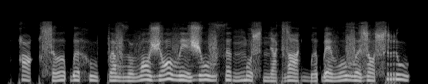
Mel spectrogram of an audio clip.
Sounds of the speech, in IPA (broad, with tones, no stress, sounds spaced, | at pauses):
q ɑ˧˩˧ q s ɤ˩˧˩ ɓ ə˧˩˧ h u˧˩˧ p ə˩˧˩ v ðˤ u˩ β ɔ˥˨ ʒ ɔ˧˥˧ β e˧˩˧ ʒ o˥˨ v θ ə˧˩ ŋ͡m o˧˩˧ s n e˩ ɡ zˤ ɛ˧˩˧ ɡ͡b ə˩˧˩ ɓ ɛ˧˩ β o˧˥˧ v ə˧˩˧ z ɔ˧˩˧ s r u˥˨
